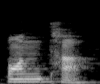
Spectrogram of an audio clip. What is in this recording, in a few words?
"pontha", Bengali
